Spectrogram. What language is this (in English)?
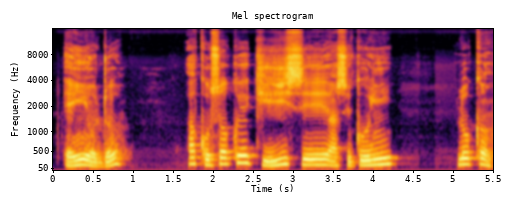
Yoruba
